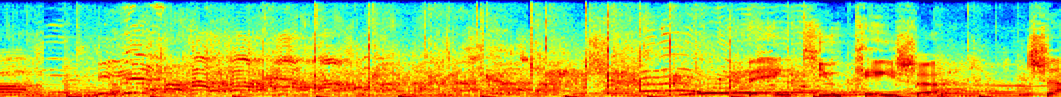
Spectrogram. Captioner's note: laughing, clapping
